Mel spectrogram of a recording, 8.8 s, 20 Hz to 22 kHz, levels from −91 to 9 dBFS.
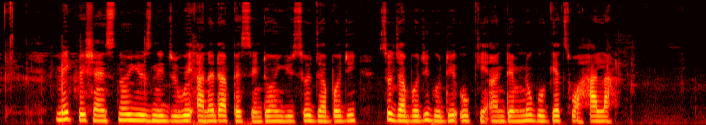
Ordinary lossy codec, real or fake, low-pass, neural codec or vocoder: none; fake; none; vocoder, 48 kHz, 128 mel bands, Vocos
